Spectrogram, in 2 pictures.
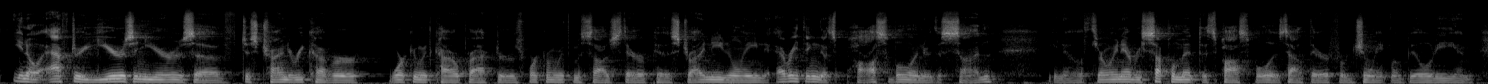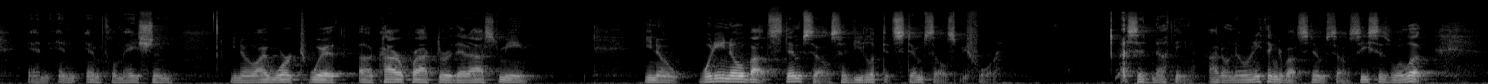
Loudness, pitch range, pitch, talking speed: -33 LUFS, 95-115 Hz, 105 Hz, 165 wpm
